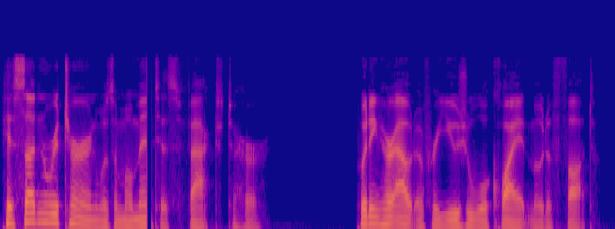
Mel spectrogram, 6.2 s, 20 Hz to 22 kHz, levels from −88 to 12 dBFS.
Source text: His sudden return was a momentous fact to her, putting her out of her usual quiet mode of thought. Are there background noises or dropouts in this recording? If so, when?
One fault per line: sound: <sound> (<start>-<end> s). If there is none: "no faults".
sound: dropout (1.5-1.5 s)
